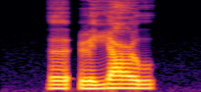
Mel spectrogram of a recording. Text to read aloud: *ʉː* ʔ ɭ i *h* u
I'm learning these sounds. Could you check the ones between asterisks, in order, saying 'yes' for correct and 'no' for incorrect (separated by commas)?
no, no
